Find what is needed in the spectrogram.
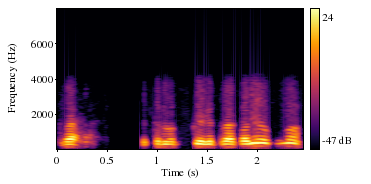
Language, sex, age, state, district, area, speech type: Odia, male, 60+, Odisha, Gajapati, rural, conversation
